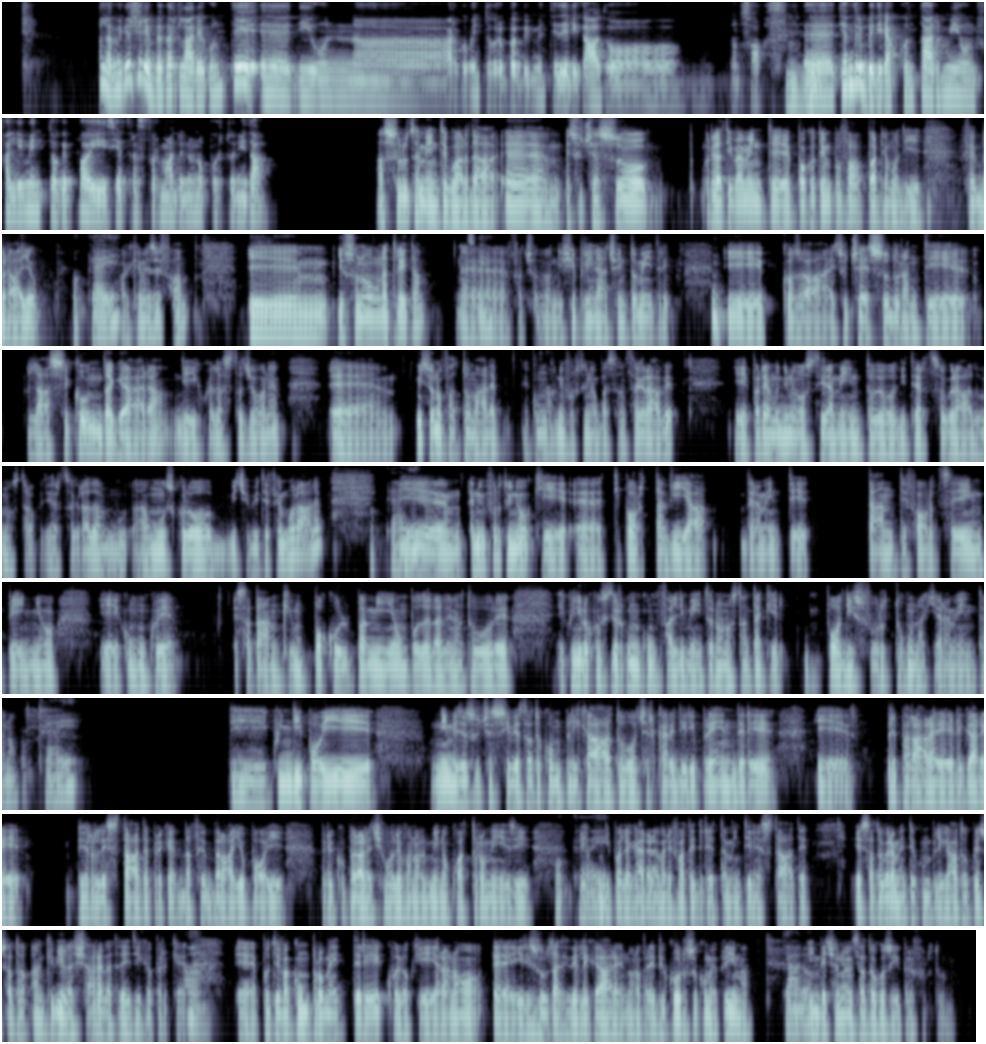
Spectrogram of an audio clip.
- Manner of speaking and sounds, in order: teeth sucking
- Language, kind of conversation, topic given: Italian, podcast, Raccontami di un fallimento che si è trasformato in un'opportunità?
